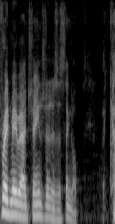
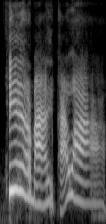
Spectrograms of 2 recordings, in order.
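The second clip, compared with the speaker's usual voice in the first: very high-pitched, squeaky goblin creature voice. Playing a game, the speaker gives a character a goblin voice. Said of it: "that choice for the uh, the goblin voice".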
